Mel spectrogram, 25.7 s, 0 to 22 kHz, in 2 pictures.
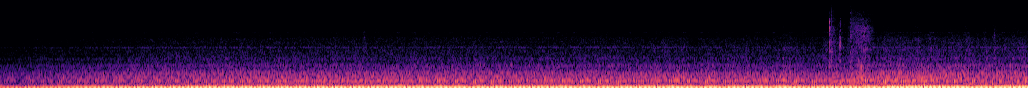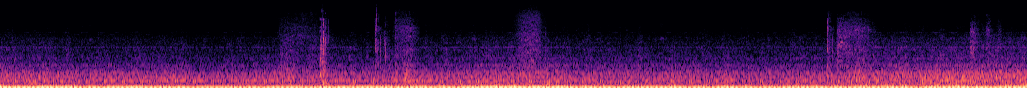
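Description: Train Sim World 3 locomotive pulling away under throttle with power fed to the traction motors, a steady loud low rumble and mechanical drone with several brief hissing bursts, no talk.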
